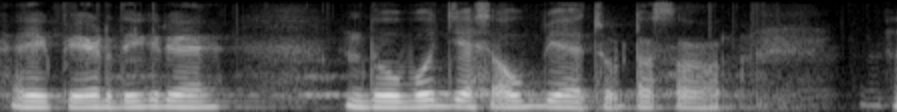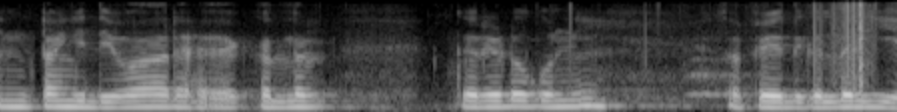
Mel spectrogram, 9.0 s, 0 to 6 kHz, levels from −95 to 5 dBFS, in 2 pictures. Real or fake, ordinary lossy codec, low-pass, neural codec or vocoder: real; none; 5.4 kHz; none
